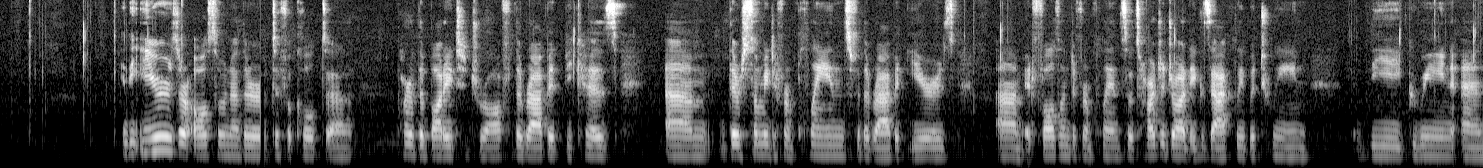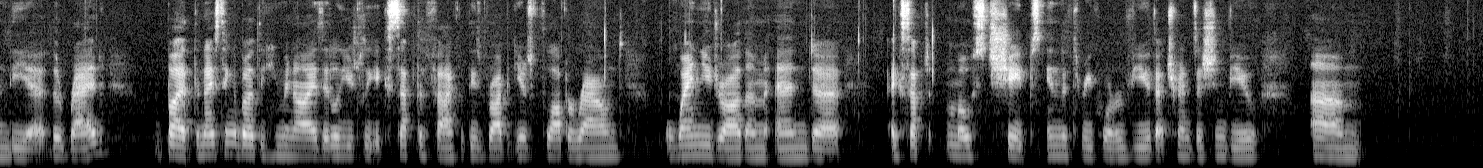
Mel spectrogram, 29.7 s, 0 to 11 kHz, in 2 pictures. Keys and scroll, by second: 0.4 space, 1.4 space, 2.0 space, 6.3 space, 10.6 space, 12.3 space, 14.6 space, 15.3 space, 22.2 space, 23.9 space.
